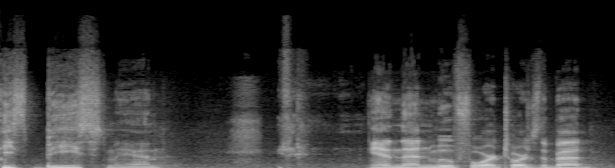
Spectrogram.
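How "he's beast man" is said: low, muttered remark to no one. Playing a character glancing back at a fight: muttering under breath. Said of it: "just under my breath be like".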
